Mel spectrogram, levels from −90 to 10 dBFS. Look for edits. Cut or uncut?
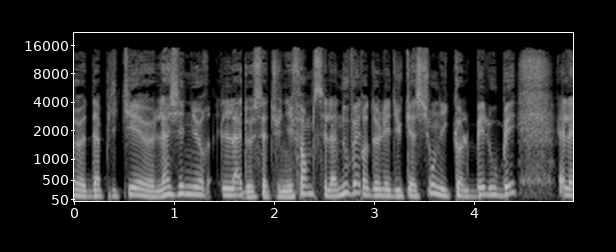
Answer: cut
